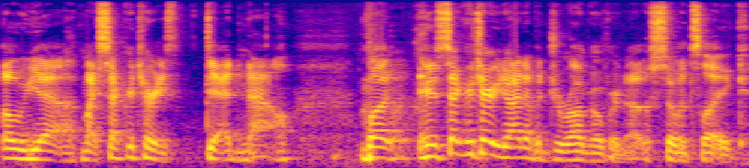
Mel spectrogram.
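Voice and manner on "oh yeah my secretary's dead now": normal talking voice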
